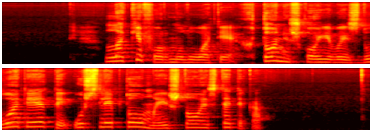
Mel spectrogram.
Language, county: Lithuanian, Klaipėda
